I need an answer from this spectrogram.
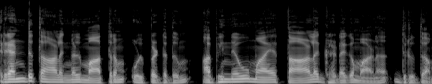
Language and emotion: Malayalam, neutral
